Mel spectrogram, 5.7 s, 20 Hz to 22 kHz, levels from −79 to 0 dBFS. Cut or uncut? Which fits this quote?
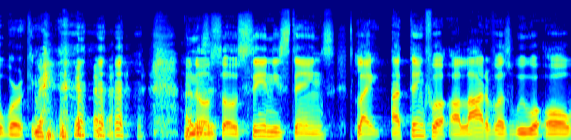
cut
